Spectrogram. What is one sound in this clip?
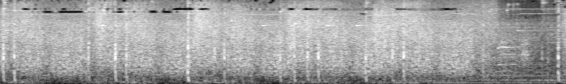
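A wolf's paws patter and rustle quickly through grass.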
